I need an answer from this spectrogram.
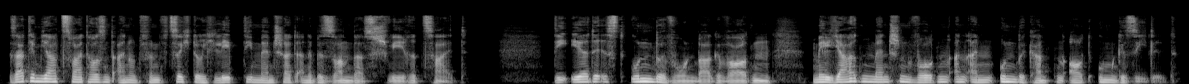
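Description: A man reading a science fiction audiobook in calm, measured narration. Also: fairly low pitch, no room sound, clean studio sound. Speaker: audiobook reader.

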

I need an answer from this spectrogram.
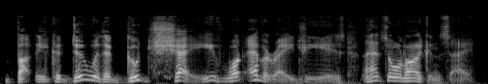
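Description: A man's voice: mid-range voice, wildly swooping pitch, measured pace, pushed and bright, breathy edge, dry recording, studio quality, pitched above the performer's own voice, exaggerated voice. A man voicing a blunt, grumbling middle-aged policeman in an audiobook. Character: gruff middle-aged male London policeman.

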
